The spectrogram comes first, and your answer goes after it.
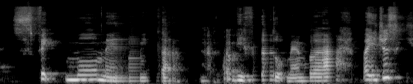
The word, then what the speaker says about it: sphygmomanometer: Okay, how to pronounce it? It's just as okay. Sphygmomanometer. The manometer, put it separately. Just say sphygmomanometer.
